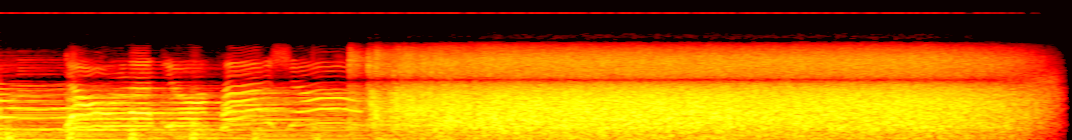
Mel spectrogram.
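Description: Closing bars of a country song by a band, giving way about three seconds in to steady audience applause that fades out at the very end.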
